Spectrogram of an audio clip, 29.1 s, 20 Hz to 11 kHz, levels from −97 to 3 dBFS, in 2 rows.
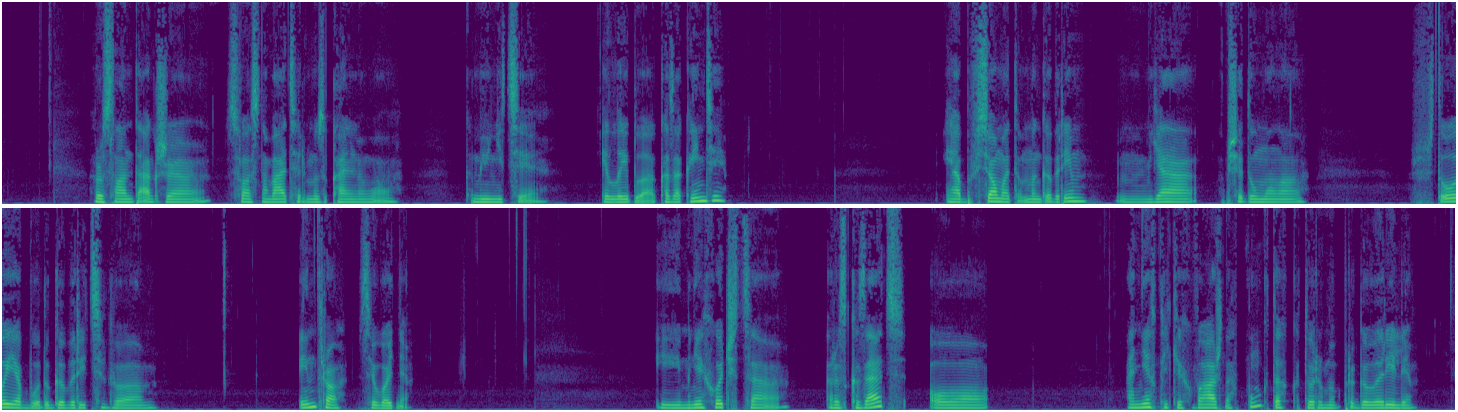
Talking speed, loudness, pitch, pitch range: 75 wpm, -29 LUFS, 160 Hz, 155-175 Hz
